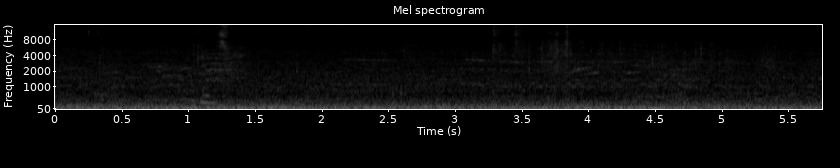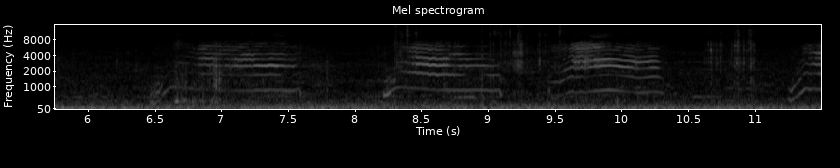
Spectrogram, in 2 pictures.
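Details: Hungry orphaned stray kitten in Istanbul, Turkey, starts a burst of four or five loud, high, wavering meows after a quiet stretch with a woman speaking Turkish and steady low background noise.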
